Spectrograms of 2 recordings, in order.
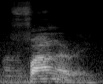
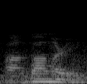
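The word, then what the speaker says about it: Whangārei: Wangari is pronounce m far fangare. Fangaray yan means resting place or safe encouraged.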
